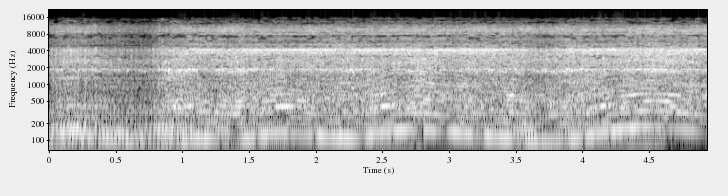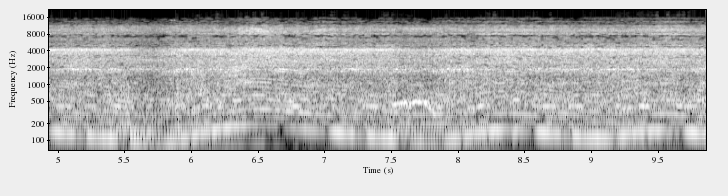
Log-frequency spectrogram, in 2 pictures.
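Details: Lexmoto Valiant motorcycle after up-jetting, choke off: crisp, even revs blipping up and back down about every two seconds, clean pickup with no stumble or popping; sounds much better after the upgrade, running healthy.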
